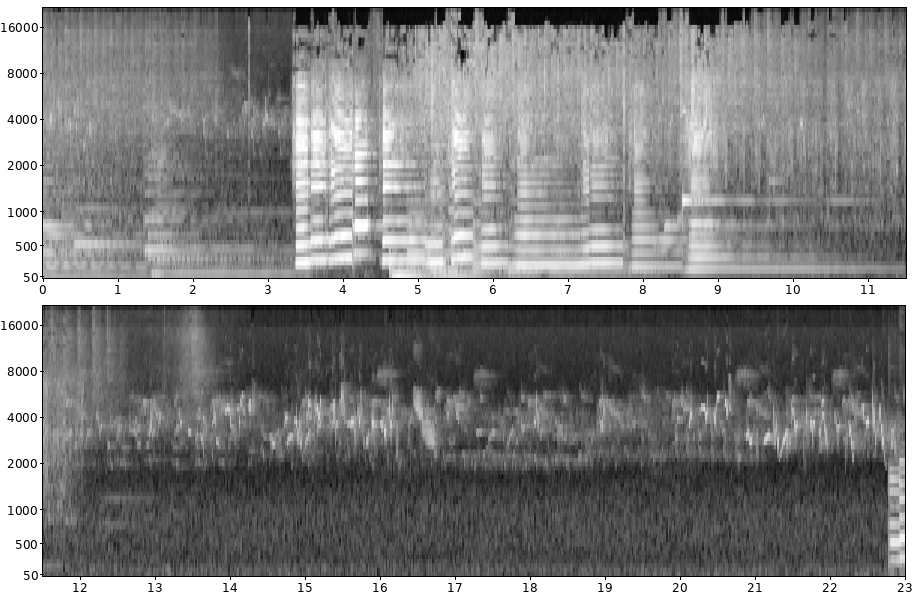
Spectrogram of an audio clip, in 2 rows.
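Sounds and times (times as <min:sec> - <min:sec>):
low background rumble: 0:00.0 - 0:03.9
music track: 0:00.0 - 0:12.0, 0:22.8 - 0:23.0
small birds chirping: 0:00.0 - 0:22.9.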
